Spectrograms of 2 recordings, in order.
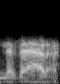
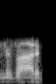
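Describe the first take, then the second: First: The middle A is a flat vowel, as in 'cat'. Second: The middle A is a broad 'ah' vowel. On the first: The speaker calls it right. "you're supposed to say Nevada. It's a flat A" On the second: The speaker calls it wrong. "I call it Nevada"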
